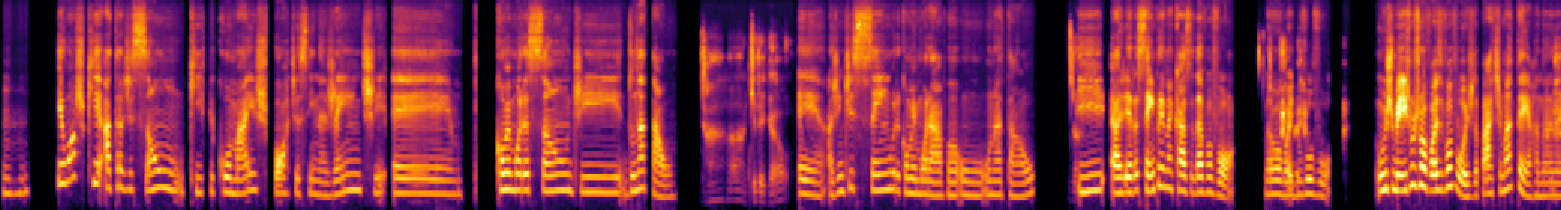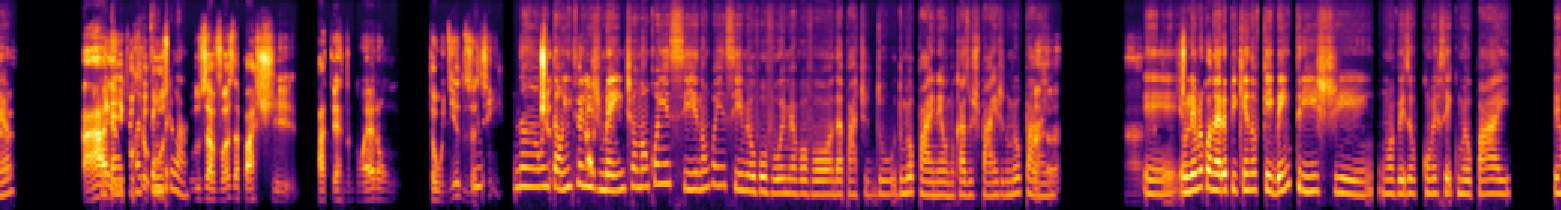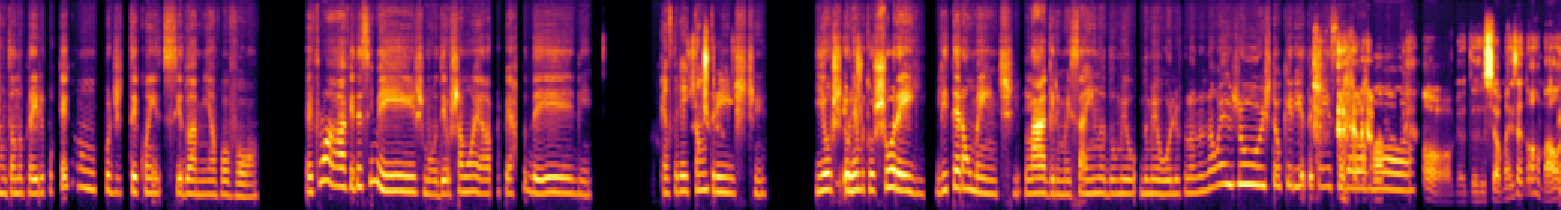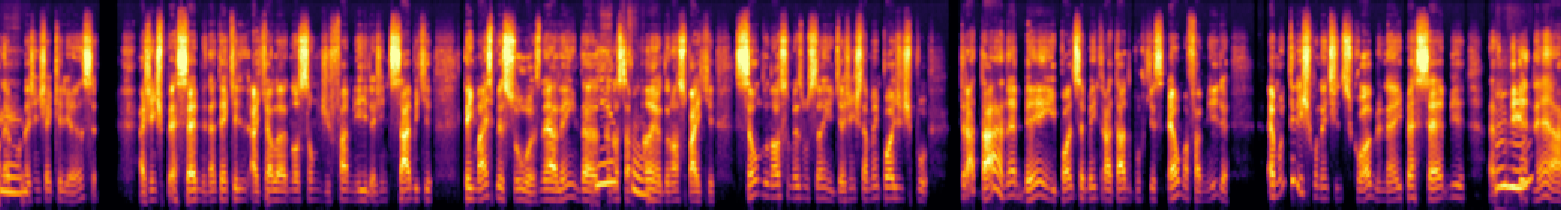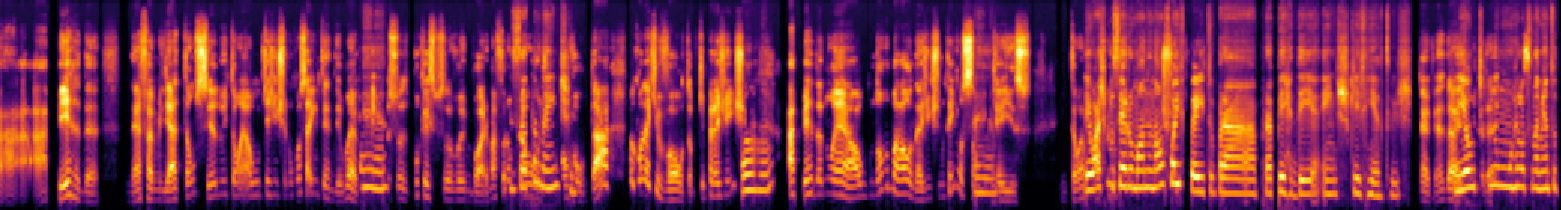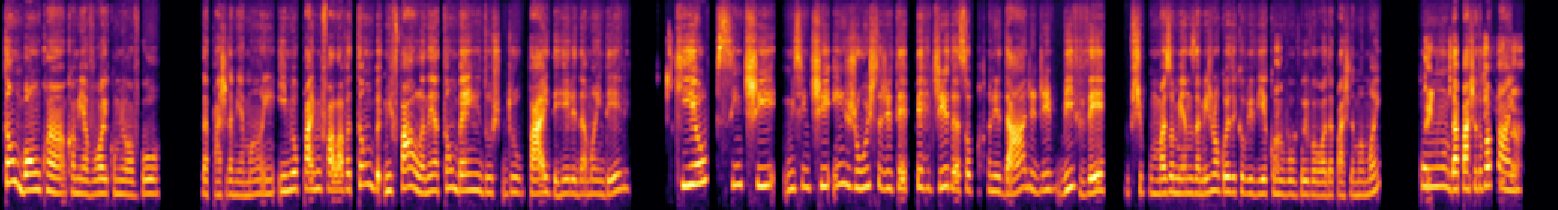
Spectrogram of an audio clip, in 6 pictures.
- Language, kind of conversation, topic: Portuguese, podcast, De que modo os avós influenciam os valores das crianças?
- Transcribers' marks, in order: tapping; giggle; laugh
